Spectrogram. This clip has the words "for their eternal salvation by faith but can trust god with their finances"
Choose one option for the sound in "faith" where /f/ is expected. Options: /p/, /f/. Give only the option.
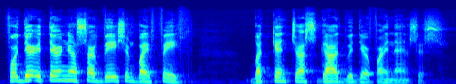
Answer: /f/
